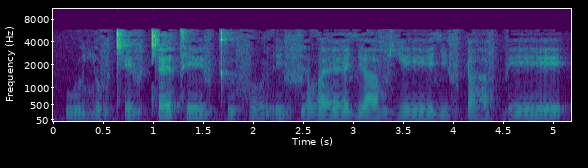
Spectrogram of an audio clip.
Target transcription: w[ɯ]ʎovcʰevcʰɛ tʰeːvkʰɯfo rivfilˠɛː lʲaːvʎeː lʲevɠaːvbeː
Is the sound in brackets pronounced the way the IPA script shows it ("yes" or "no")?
no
